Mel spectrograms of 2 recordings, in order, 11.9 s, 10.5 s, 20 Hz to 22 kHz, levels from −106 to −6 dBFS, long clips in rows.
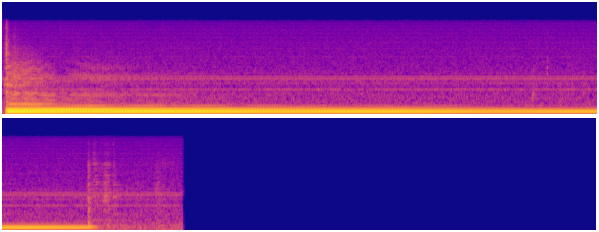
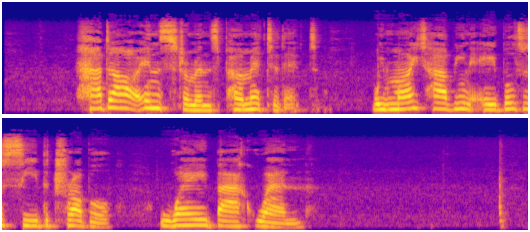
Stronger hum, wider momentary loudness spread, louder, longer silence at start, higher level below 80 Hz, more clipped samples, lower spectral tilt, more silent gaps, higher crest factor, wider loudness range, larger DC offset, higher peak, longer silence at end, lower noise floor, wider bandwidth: neither; second, 11 LU vs 17 LU; second, -18 LUFS vs -13 LUFS; second, 0.05 s vs 0.75 s; first, -46 dBFS vs -58 dBFS; neither; first, -10.5 dB/octave vs -4.5 dB/octave; neither; about the same, 16 dB vs 14 dB; first, 15 LU vs 3 LU; neither; second, -4 dBFS vs 0 dBFS; first, 5 s vs 0.25 s; first, under -90 dBFS vs -57 dBFS; second, 3.6 kHz vs 11.5 kHz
